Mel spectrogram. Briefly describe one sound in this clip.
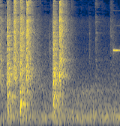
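Pistol shots crack in rapid bursts in an echoing room.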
